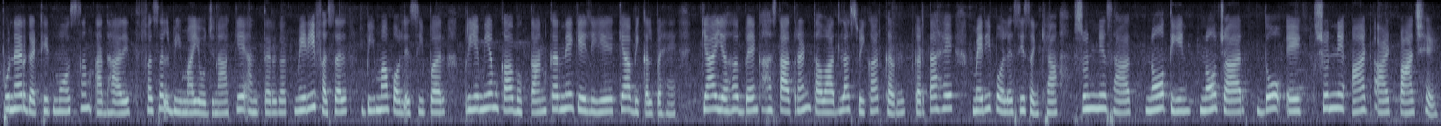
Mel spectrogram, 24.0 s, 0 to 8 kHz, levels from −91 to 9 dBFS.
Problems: constant background noise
